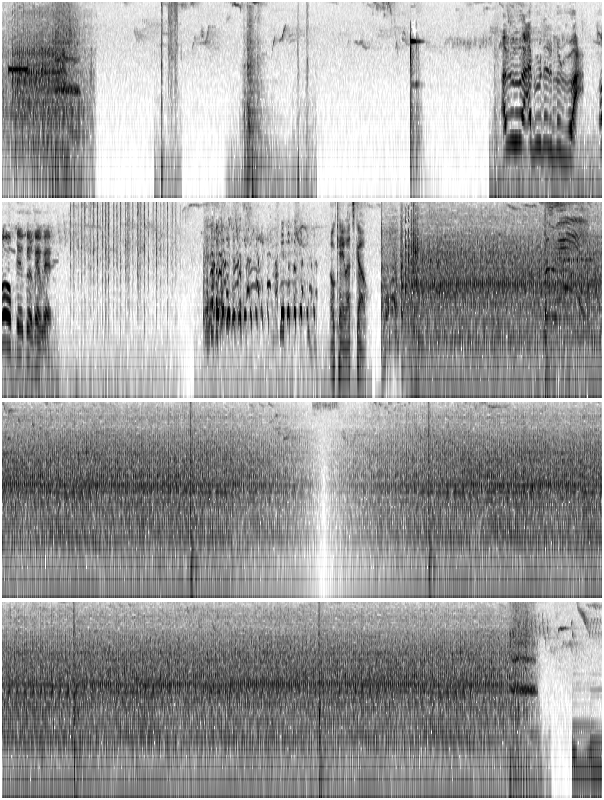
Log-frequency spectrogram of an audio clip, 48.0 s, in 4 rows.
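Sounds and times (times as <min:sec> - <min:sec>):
tractor engine idling: 0:19.8 - 0:48.0.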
